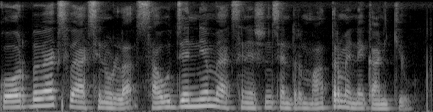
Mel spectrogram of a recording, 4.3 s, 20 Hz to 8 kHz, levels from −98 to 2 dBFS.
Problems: none marked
